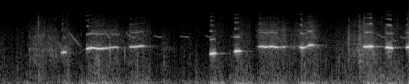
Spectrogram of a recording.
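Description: A person whistling a string of short notes in several brief phrases, each note breathy.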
